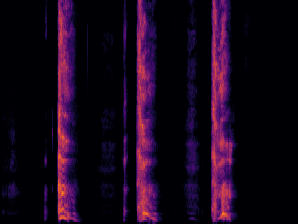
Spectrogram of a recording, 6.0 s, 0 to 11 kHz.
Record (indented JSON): {
  "three_cough_length": "6.0 s",
  "three_cough_amplitude": 29966,
  "three_cough_signal_mean_std_ratio": 0.32,
  "survey_phase": "alpha (2021-03-01 to 2021-08-12)",
  "age": "18-44",
  "gender": "Female",
  "wearing_mask": "No",
  "symptom_none": true,
  "smoker_status": "Never smoked",
  "respiratory_condition_asthma": false,
  "respiratory_condition_other": false,
  "recruitment_source": "REACT",
  "submission_delay": "2 days",
  "covid_test_result": "Negative",
  "covid_test_method": "RT-qPCR",
  "covid_ct_value": 39.0,
  "covid_ct_gene": "N gene"
}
